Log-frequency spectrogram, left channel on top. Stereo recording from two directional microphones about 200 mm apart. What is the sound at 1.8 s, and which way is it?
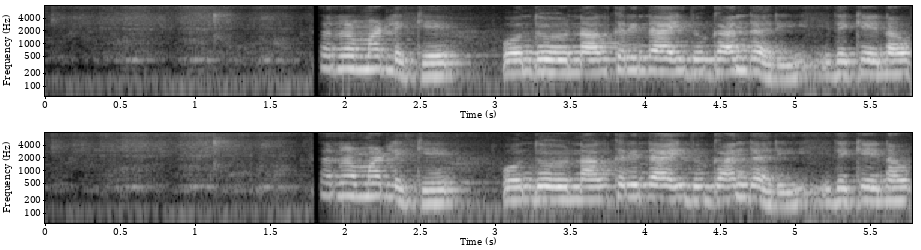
Speech, 10° left (ahead or behind).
